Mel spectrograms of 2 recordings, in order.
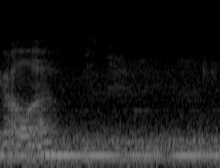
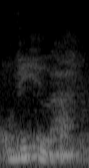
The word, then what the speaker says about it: Vela: I'm playing Vela, Not Vila.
